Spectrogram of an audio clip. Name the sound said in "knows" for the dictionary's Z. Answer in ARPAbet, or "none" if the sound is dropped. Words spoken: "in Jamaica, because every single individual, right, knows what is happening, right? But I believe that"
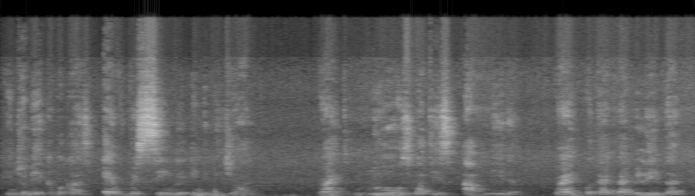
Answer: Z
